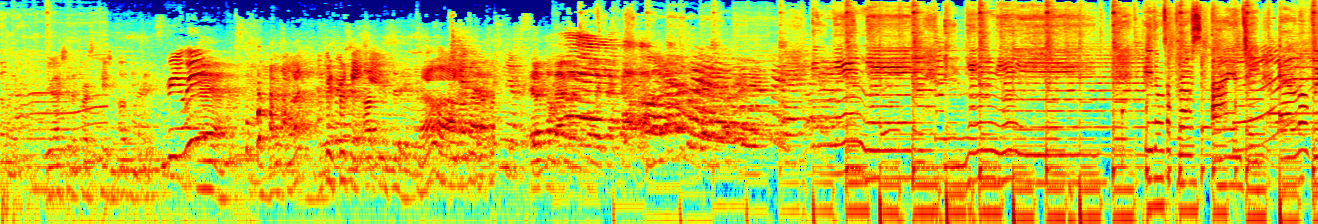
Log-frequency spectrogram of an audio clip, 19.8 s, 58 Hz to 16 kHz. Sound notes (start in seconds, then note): 4.4 overlapping chatter; 8.3 baby crying; 12.2 upbeat music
